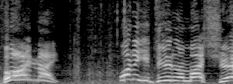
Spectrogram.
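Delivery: high-pitched, outraged rival host; indignant challenge. Acted. Nature host confronting a rival on his show, indignant. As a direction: call out an intruder on your turf. Acted rival hosts quarrel.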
